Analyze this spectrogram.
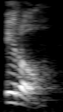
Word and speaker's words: it'll: don't say it till let's change that T into a fast D and say it'll it'll rain it'll be hot it'll be nice it'll rhymes with the word little we don't say little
